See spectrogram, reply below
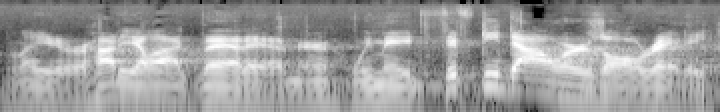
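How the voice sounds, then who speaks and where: Man acting a thrifty country schemer, low animated voice, earnest homespun manner, radio comedy, reverberant hall. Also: fairly quick. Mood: eager. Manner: folksy, homespun. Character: rustic small-town schemer, earnest, gullible and thrifty. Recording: echoey hall with long reverb.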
